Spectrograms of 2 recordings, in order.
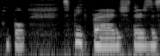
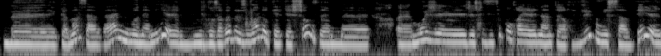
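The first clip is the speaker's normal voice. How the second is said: Quebec-style French accent; 2 semitones higher than usual. Shown as a demonstration. Arriving for an interview in Ottawa, thick local French accent. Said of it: "if I come in here like this".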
